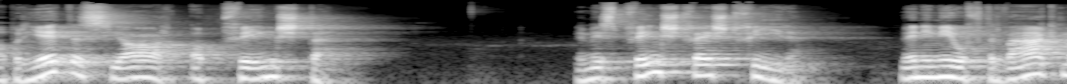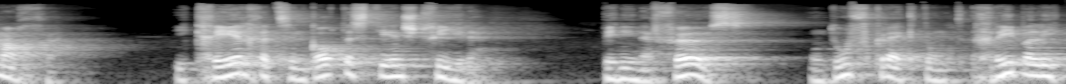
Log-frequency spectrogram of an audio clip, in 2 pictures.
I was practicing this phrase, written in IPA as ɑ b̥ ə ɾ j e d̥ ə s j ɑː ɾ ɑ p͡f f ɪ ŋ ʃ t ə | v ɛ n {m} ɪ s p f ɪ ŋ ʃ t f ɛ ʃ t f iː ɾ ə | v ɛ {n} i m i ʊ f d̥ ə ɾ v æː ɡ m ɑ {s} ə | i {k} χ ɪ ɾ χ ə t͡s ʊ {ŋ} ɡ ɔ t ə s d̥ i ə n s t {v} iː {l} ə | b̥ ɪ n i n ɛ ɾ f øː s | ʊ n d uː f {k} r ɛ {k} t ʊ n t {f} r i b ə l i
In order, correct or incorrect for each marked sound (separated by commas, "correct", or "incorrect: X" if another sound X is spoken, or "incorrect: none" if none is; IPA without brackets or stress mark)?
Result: correct, correct, incorrect: χ, correct, incorrect: m, incorrect: f, incorrect: ɾ, correct, correct, incorrect: χ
